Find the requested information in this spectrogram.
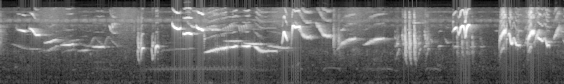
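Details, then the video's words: Male brown-chested jungle flycatcher song used for training birds: varied whistled phrases, sharp falling slurs and buzzy rising notes in bursts, with brief rattling clicks and short pauses between phrases. "suara burung SIKATAN RIMBA INi"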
